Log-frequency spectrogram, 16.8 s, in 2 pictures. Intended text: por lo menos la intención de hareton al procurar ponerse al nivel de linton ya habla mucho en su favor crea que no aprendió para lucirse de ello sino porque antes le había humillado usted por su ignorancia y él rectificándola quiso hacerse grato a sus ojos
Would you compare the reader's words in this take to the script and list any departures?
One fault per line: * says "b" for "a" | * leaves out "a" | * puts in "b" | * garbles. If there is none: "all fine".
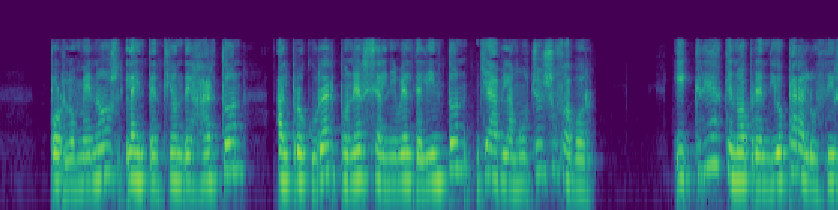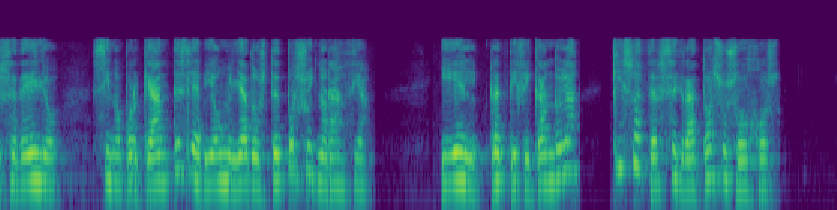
* puts in "y"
